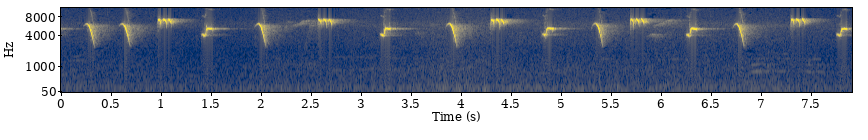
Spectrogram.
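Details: Brown-throated sunbird, a singing champion bird, in lively song: repeated sharp high downslurred chips alternating with thin high whistled and trilled notes, a steady rapid series of bright metallic phrases throughout.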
